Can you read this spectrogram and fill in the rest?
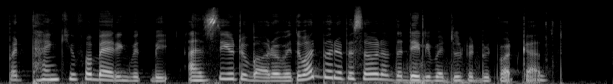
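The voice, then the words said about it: Voice changed by a cold. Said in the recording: “I still have some cold and that's why my voice is sounding a little different today.”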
